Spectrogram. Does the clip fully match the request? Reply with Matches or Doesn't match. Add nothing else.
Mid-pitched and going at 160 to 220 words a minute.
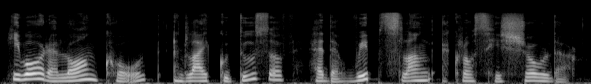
Doesn't match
